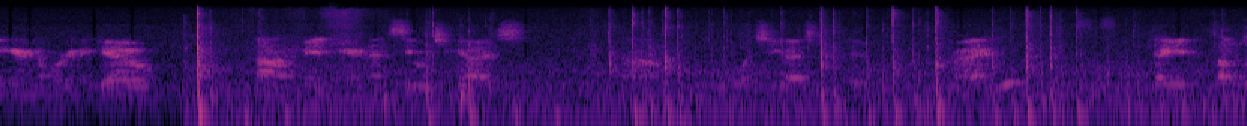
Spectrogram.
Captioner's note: typing sound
